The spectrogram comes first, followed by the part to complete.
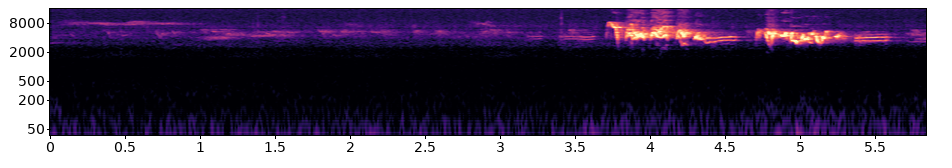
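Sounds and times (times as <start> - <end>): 
European robin Erithacus rubecula singing tinkling warbled phrases: 3.4 - 5.7.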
